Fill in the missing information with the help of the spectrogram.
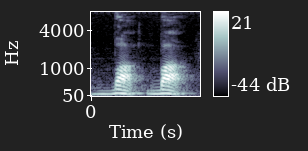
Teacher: B is bilabial sound. It means you have to use two lips, upper lip and lower lip. B, upper lip and lower lip. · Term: B sound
